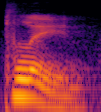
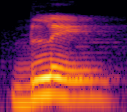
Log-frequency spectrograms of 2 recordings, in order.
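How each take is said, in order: First: Plane opened with a puffed P; clear P. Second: Plane said with a B, like blane; voiced B opening on blame; Arabic speaker's B-for-P slip in blame. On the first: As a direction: puff the P in plane. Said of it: "instead of a". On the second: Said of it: "they tend to say". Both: Shown as a demonstration.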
